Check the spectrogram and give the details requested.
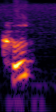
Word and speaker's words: could: Okay, so you say could, would, and should. Don't pronounce O or L.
